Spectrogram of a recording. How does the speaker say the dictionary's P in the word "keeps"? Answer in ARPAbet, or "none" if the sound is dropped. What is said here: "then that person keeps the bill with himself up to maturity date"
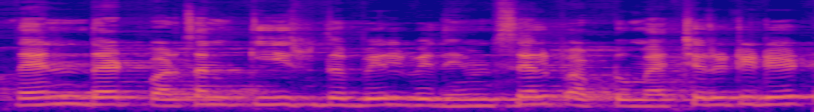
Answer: none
